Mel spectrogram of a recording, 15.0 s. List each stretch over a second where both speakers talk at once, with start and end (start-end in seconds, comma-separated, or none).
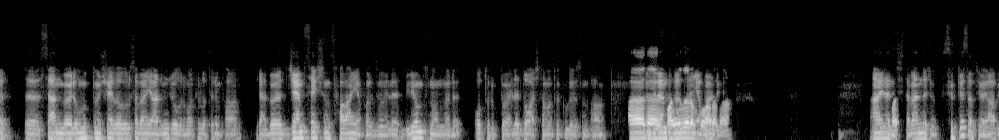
9.7-10.9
